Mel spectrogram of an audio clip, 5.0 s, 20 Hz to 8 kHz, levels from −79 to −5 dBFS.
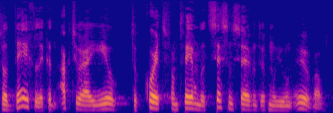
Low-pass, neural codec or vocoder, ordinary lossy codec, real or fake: none; none; none; real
